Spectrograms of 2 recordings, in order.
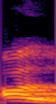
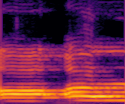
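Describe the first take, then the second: First: Said in the usual way. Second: অ-, অল broken into two beats; wrong syllable split. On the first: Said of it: "একটাই syllable". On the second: Shown as a demonstration. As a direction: force অ-, অল apart with a gap after অ. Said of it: "হয় না কিন্তু".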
